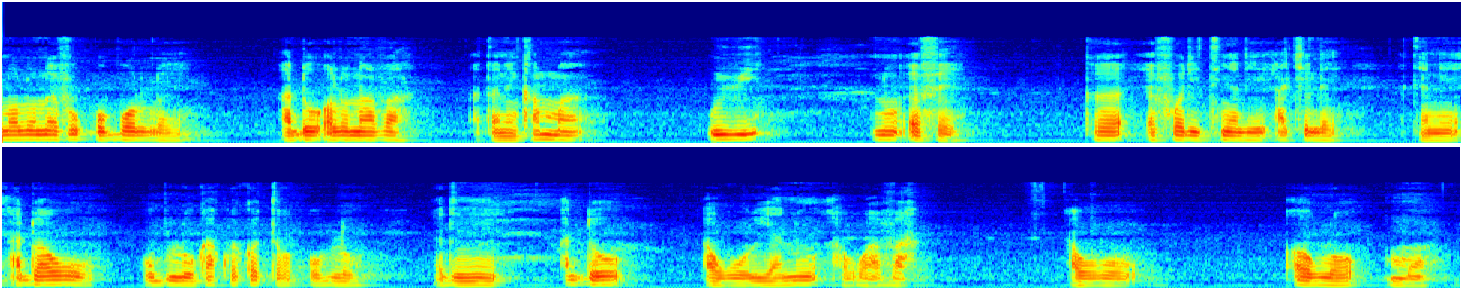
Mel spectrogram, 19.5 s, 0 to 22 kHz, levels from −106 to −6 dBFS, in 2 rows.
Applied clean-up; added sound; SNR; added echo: none; none; none; none.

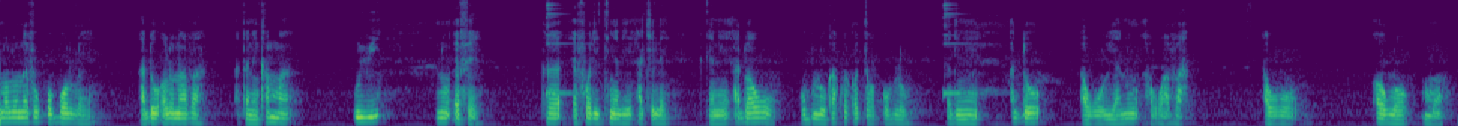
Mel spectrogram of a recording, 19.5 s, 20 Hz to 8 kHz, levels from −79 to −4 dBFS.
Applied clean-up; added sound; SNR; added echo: none; Bell; 14 dB; none.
